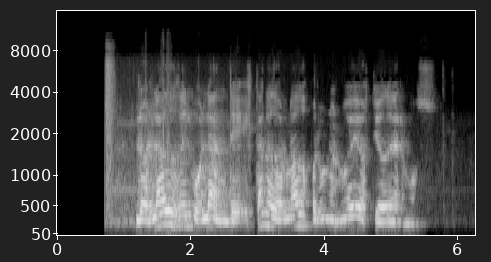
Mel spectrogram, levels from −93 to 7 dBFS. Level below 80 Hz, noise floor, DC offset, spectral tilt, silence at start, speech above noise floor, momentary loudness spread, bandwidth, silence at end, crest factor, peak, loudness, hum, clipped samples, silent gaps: -60 dBFS; -57 dBFS; under 0.1%; -6 dB/octave; 0.7 s; 44 dB; 16 LU; 9 kHz; 0.7 s; 14 dB; 0 dBFS; -13 LUFS; none; under 0.1%; none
